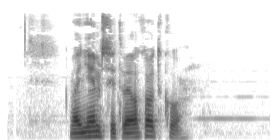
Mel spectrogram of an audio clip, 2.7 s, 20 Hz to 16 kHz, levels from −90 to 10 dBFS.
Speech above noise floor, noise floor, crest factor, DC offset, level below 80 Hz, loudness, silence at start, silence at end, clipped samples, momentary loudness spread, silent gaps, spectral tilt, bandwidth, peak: 41 dB; -59 dBFS; 18 dB; under 0.1%; -60 dBFS; -19 LUFS; 0.7 s; 0.9 s; under 0.1%; 11 LU; none; -6 dB/octave; 11.5 kHz; -2 dBFS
